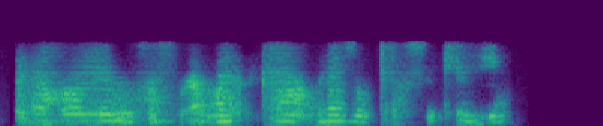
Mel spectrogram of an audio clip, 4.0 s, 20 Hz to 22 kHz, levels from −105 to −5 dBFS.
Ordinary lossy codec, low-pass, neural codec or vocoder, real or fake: none; 5.4 kHz; codec, 44.1 kHz, 0.9 kbps, DAC; fake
